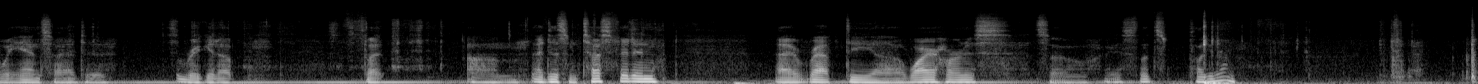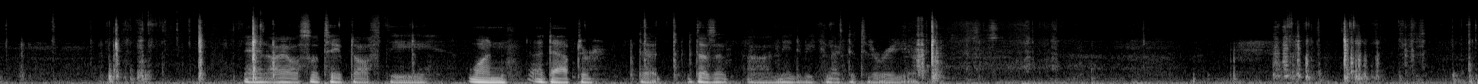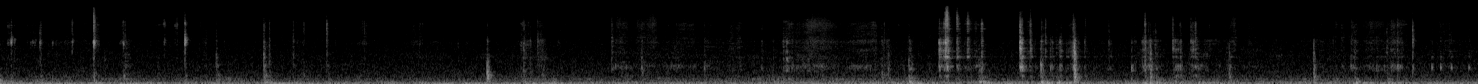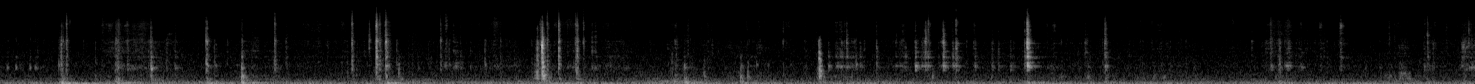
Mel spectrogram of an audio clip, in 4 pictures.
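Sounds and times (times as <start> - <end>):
low steady rumble: 0.0 - 59.0
wires and plastic connectors rustling: 9.7 - 19.0.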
